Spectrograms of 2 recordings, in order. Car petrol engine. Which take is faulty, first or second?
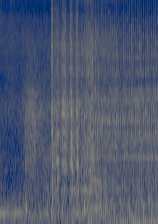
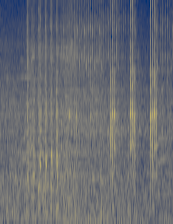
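second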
